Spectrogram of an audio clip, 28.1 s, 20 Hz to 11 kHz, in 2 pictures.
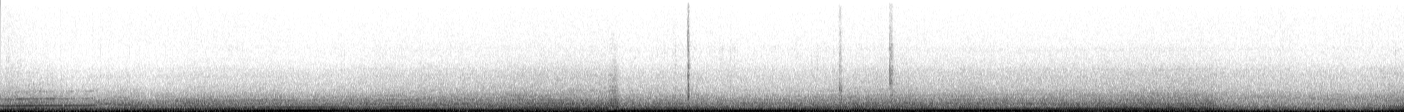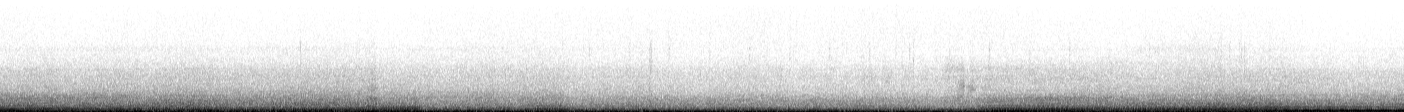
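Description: Seat Leon Cupra 290's turbocharged 2.0-litre four-cylinder heard from inside the cabin under hard driving. The engine note climbs slowly under load, with sudden pitch changes at gear shifts about six seconds in and again near the end, and short lifts off the throttle around twelve and eighteen seconds in. Steady tyre and road noise runs underneath.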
